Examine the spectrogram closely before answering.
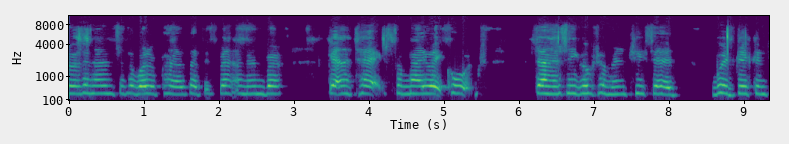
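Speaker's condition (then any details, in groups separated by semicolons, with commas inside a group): Cerebral palsy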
